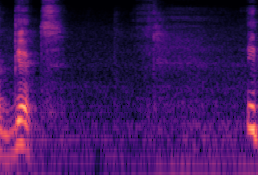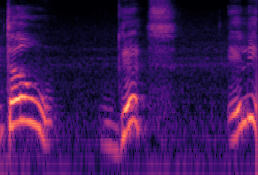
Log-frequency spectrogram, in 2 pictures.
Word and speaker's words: Goethe: Se escreve Goethe, mas a gente pronuncia Goethe.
